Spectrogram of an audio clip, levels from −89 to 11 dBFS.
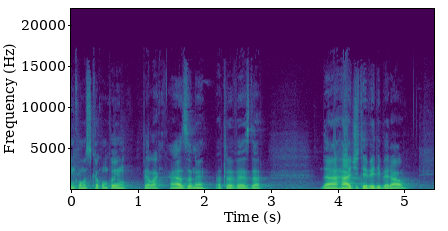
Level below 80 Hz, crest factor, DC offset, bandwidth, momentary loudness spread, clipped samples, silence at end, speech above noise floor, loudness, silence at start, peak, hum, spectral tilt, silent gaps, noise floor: -46 dBFS; 16 dB; under 0.1%; 13.5 kHz; 9 LU; under 0.1%; 0.35 s; 28 dB; -17 LUFS; 0 s; 0 dBFS; none; -7.5 dB/octave; none; -44 dBFS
